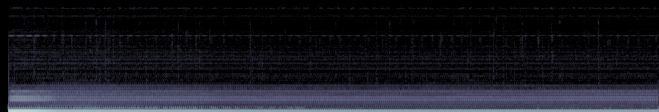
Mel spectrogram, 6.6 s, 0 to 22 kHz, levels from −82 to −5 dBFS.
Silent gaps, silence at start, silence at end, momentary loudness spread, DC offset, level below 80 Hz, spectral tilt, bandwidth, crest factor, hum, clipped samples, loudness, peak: none; 0.05 s; 0 s; 9 LU; under 0.1%; -32 dBFS; -6.5 dB/octave; 17 kHz; 14 dB; 50 Hz at -35 dBFS; under 0.1%; -37 LUFS; -18 dBFS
